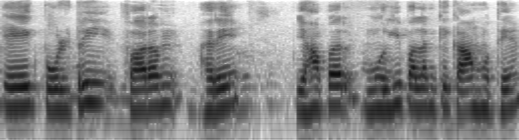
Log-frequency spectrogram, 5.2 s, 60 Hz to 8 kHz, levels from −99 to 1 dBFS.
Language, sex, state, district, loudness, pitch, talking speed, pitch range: Chhattisgarhi, male, Chhattisgarh, Rajnandgaon, -15 LUFS, 185 Hz, 115 wpm, 180-200 Hz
